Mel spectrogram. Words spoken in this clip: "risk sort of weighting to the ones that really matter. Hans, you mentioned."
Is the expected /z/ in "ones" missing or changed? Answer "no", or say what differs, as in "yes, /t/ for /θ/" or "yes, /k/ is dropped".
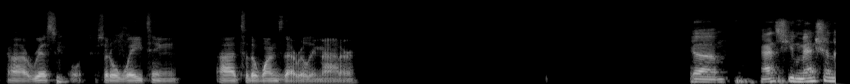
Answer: no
